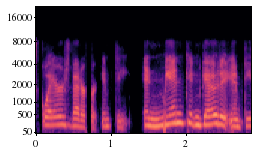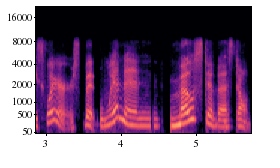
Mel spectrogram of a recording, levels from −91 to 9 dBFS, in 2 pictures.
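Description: A speech recording carrying Opus voice compression throughout. At about 12 kbps in SILK mode, nothing remains above 8.7 kHz, and the voice sounds muffled and slightly hoarse. There are two underruns with held sample. The sound freezes flat from 0.66 to 0.75 s, just before "empty and men can", and again from 4.40 to 4.44 s. Playback then resumes where it stopped, so each gap ends softly. The 85 ms and 43 ms pauses fit buffers of 4096 and 2048 samples at 48 kHz.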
